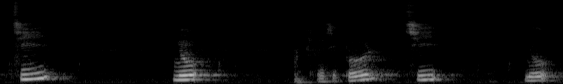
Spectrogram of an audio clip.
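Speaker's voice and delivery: Ti then no, each beat separate; syllables tapped out. Shown as a demonstration. Teacher shows tapping on nose and shoulders, beat by beat. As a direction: tap each syllable with a pause. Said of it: "on peut faire sur le nez".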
